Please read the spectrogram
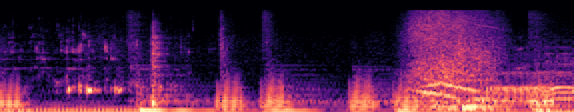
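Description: Cartoon background music with a dripping, pouring sound effect as a hot drink is poured from a pot into cups. Near the end comes a brief loud whoosh.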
